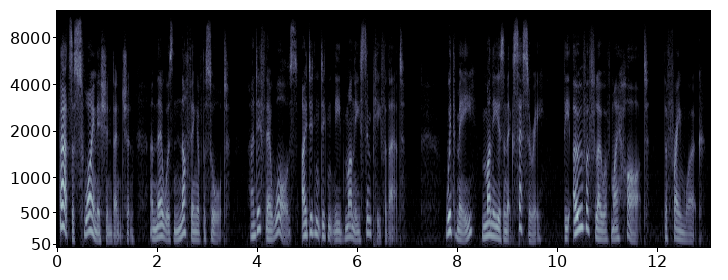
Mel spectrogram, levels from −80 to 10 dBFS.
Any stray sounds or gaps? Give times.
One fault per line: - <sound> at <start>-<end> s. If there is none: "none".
none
